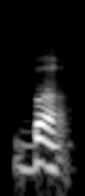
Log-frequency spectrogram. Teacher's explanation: जब दोनों होठों का गीला हिस्सा जरा जोर से मिलकर अलग हो जाता है तो हर्फ ब अदा होता है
